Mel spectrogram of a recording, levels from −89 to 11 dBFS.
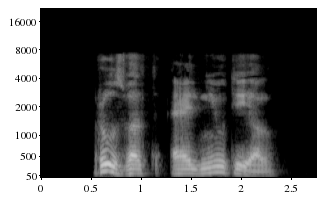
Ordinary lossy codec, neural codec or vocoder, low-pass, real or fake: AAC, 32 kbps; none; 7.2 kHz; real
